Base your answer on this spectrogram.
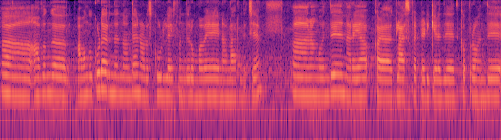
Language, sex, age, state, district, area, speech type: Tamil, female, 18-30, Tamil Nadu, Salem, urban, spontaneous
